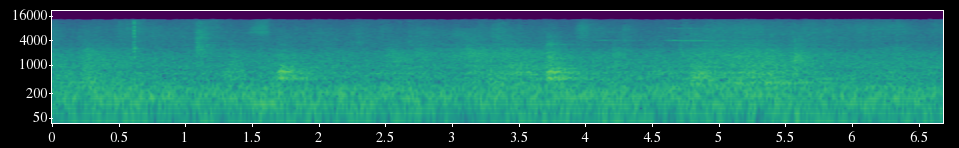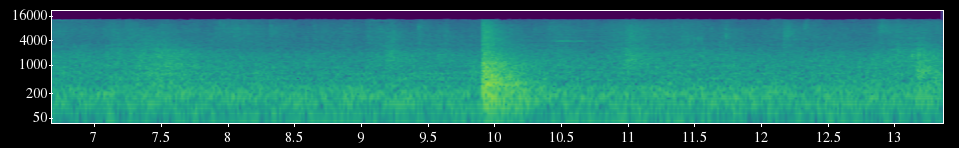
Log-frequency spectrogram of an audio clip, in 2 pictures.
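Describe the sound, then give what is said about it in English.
A door shuts with a single sharp thud partway through, standing out briefly above a steady, low rumbling background like a moving train or vehicle interior. “Close the door.”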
